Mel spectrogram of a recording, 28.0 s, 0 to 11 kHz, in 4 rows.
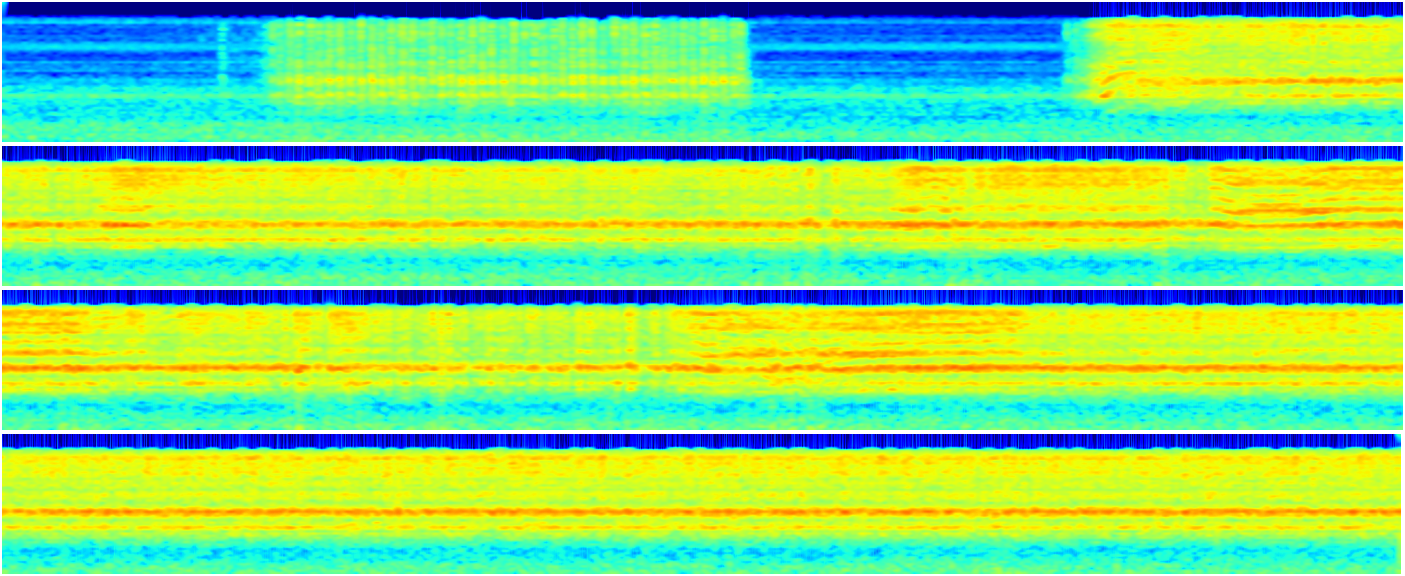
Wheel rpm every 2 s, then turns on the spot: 10, 40, 50, 220, 230, 230, 230, 230, 230, 230, 230, 230, 230, 230.
0-4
